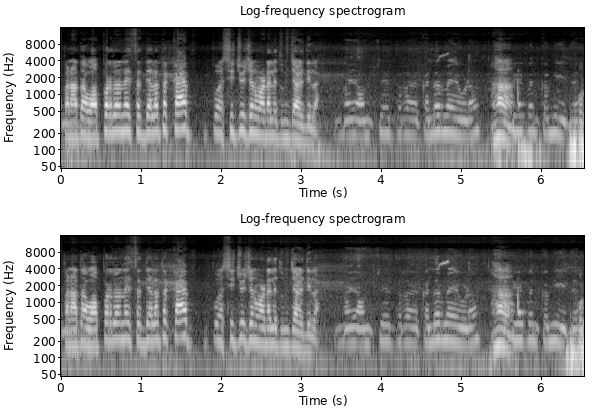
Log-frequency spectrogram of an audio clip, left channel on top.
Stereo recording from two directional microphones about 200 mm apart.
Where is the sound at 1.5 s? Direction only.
35° left (ahead or behind).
